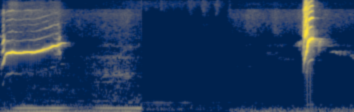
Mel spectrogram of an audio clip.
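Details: Sooty-headed bulbul song, meant to coax silent cage birds into singing. One long, clear whistle glides slowly upward, then after a quiet gap comes a single sharp, high chip.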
